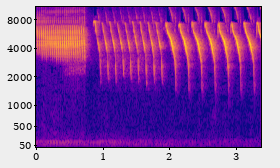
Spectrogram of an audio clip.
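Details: Canary singing: a dense buzzy trill, then rapid downward-swept whistled notes. They slow to about three per second and grow louder toward the end.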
